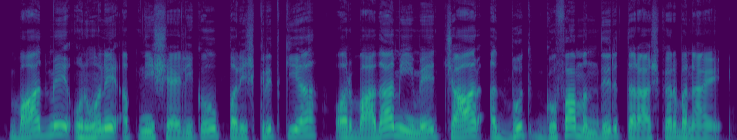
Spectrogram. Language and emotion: Hindi, neutral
